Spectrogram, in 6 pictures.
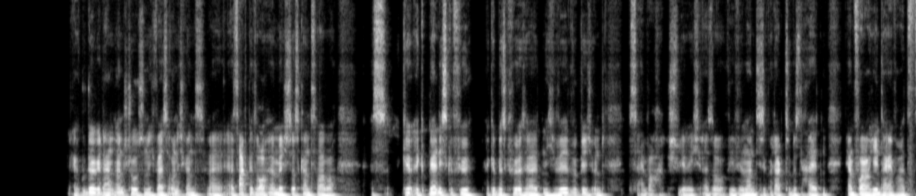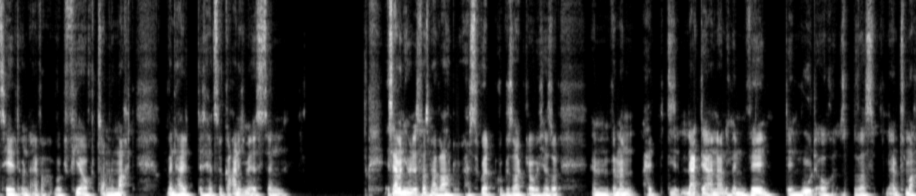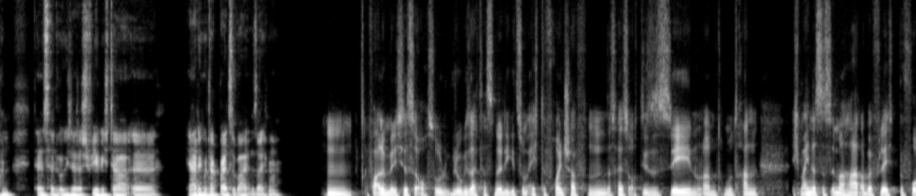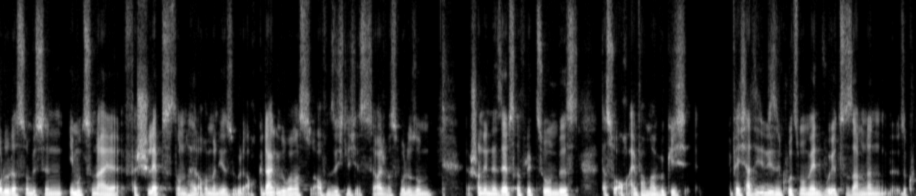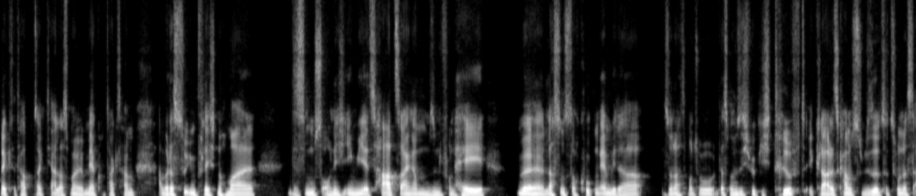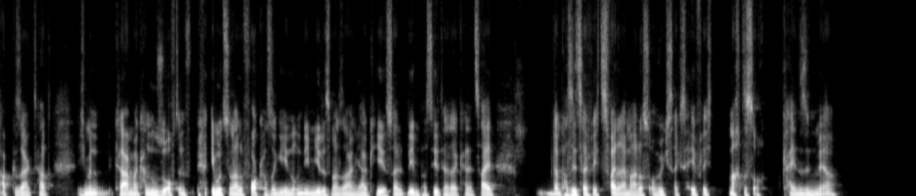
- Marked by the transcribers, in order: in English: "connected"; chuckle
- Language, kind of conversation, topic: German, advice, Wie gehe ich am besten mit Kontaktverlust in Freundschaften um?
